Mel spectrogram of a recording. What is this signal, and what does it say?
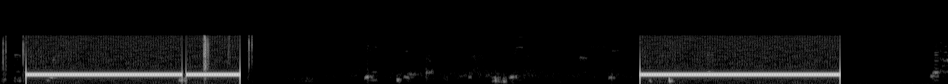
Ringback tone (North America), 440 + 480 Hz.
